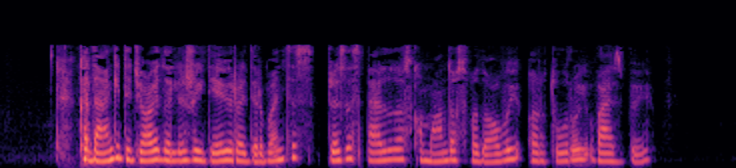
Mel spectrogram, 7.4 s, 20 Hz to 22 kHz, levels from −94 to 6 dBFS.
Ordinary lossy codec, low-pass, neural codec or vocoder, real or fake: MP3, 32 kbps; 7.2 kHz; none; real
